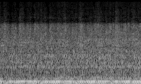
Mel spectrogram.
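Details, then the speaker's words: Ex-NZ Army V8 Land Rover after replacing the military ignition with Mallory coil, optical distributor unit, cap, rotor and ballast resistor: a deep, steady V8 burble at idle with an even beat and no misses or knocks; healthy running. "all right she's all back together again and running"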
